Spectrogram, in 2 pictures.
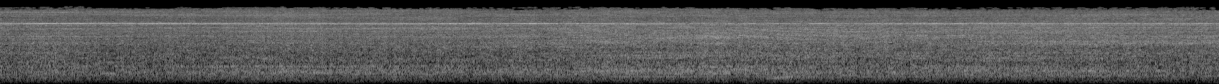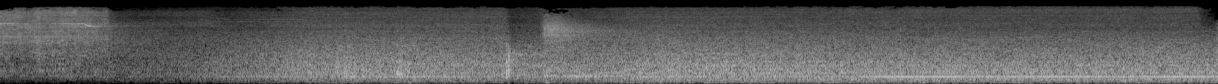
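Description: Plasma cutting torch of a Peddinghaus HSFDB 2500 B CNC plate processing machine hissing loudly with a high whine as it cuts steel plate, then cutting off suddenly about halfway through. After a short lull a different steady machine noise builds up with a low hum, broken by one brief high hiss.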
